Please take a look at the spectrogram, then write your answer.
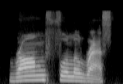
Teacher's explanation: Linking consonant L to the next vowel A.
